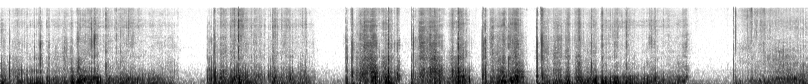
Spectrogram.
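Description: Long nails scratch the top panel of a yellow faux leather lemonade-carton bag lying on its side. The result is bursts of dense, low, muffled scratching and rasping, separated by brief near-silent pauses.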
